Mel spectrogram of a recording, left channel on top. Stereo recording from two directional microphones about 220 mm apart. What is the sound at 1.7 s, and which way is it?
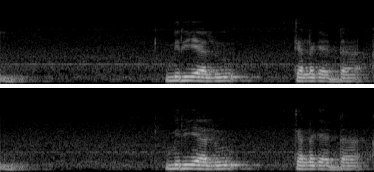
Speech, 10° left (ahead or behind).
